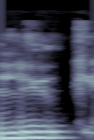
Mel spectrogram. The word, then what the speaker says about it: Luc: Okay, because my name, Luc, is spelled the French way, L-U-C, and teachers at high school in the UK growing up would see a list of names and think it was Lucy with the Y missing, all right, which obviously was always amusing.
